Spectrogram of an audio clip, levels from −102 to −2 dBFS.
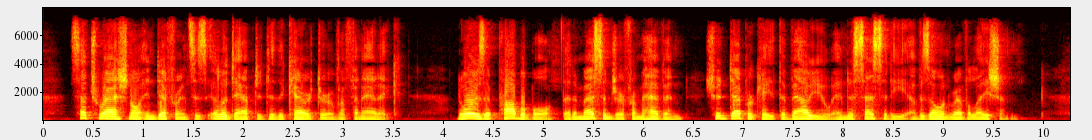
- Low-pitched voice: Yes, low, 120 Hz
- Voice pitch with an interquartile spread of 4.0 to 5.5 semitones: Yes, average, 5.1 semitones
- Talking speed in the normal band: Yes, average, 180 wpm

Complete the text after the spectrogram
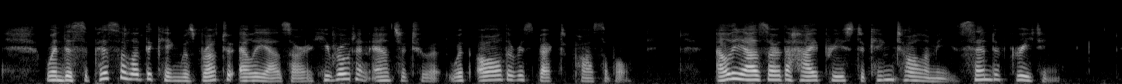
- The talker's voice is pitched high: Yes, high, 195 Hz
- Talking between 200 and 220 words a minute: No, average, 165 wpm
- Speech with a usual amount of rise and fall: Yes, average, 3.7 semitones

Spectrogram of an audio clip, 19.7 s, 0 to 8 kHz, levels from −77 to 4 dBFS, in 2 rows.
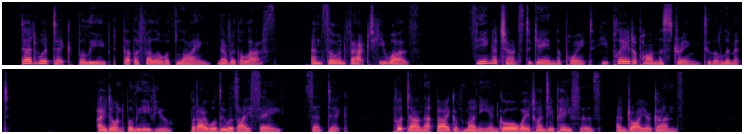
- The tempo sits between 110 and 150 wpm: No, average, 175 wpm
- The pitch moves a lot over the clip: No, average, 3.5 semitones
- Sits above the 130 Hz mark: Yes, medium, 185 Hz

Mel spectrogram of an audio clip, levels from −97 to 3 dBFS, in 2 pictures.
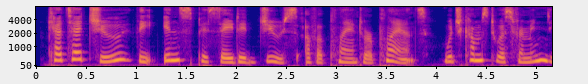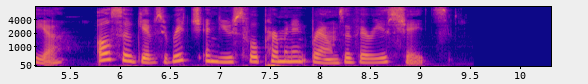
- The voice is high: Yes, high, 245 Hz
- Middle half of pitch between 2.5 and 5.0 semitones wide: No, wide, 5.6 semitones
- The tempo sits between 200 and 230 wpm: No, average, 145 wpm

